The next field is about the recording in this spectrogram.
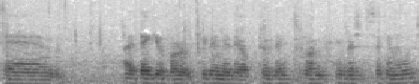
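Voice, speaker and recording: Low, flat-voiced man. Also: moderate pace, distant mic, noisy background. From Mexico City. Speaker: award recipient. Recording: echoey chamber audio from afar.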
